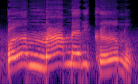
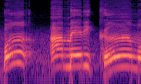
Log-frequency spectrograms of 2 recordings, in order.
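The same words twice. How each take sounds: First: "Pan-americano" linked into "pa-namericano", slow and high; run together as pa-NA. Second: "Pan-americano" with pan cut cleanly from americano, slow and high; PAN split from AMERICANO. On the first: Teacher showing the unwanted syllable, "Pan-americano" slowly run together as pa-namericano. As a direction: glue the N of "Pan-americano" onto the A, making NA. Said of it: "vai formar uma sílaba indesejada". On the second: Teacher showing pupils where the hyphen separates, "Pan-americano" said in two slow pieces. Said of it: "ele vai pedir essa separação".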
